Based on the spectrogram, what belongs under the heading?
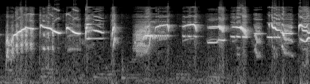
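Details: A Brown-throated (brown) sunbird in full, clear song sings a fast, high-pitched run of twittering chirps and thin sweeping whistles, packed tightly without pause, used as a lure to provoke other sunbirds into singing. No other sounds stand out.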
